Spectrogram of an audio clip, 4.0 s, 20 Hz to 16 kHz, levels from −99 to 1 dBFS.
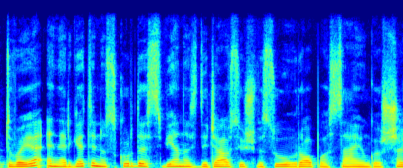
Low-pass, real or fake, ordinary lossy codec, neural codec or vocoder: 14.4 kHz; real; AAC, 96 kbps; none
